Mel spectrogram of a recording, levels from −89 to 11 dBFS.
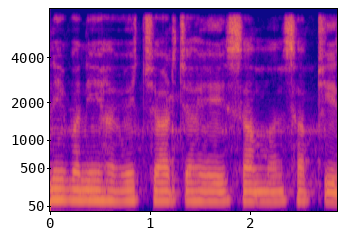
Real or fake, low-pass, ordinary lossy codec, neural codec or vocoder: fake; 7.2 kHz; none; codec, 16 kHz, 16 kbps, FunCodec, trained on Chinese and English, 50 frames a second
